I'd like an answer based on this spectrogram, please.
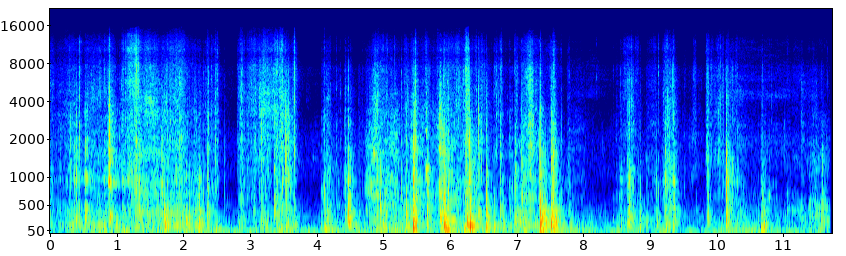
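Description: Cardboard box being opened and unpacked by hand: card flaps rustling and scraping, plastic packaging crinkling, and a run of sharp knocks and thumps as the plastic energiser unit and its contents are handled and pulled out.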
